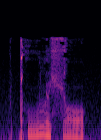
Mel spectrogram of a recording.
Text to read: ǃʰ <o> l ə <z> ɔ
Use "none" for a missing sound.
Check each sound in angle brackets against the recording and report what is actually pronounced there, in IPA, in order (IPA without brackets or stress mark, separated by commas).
u, ɕ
